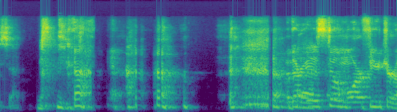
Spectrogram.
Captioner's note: both laugh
